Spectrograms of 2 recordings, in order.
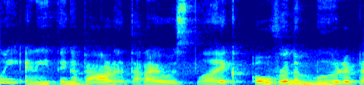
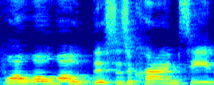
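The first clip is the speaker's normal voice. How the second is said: Scully objecting; 6 semitones higher, 3 dB louder than usual. Retold or imitated. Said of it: "Scully's like".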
